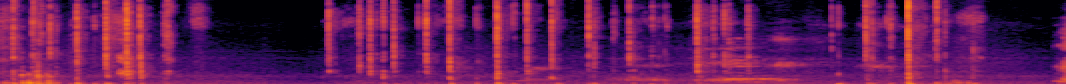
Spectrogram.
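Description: Keys click quickly on a computer keyboard.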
